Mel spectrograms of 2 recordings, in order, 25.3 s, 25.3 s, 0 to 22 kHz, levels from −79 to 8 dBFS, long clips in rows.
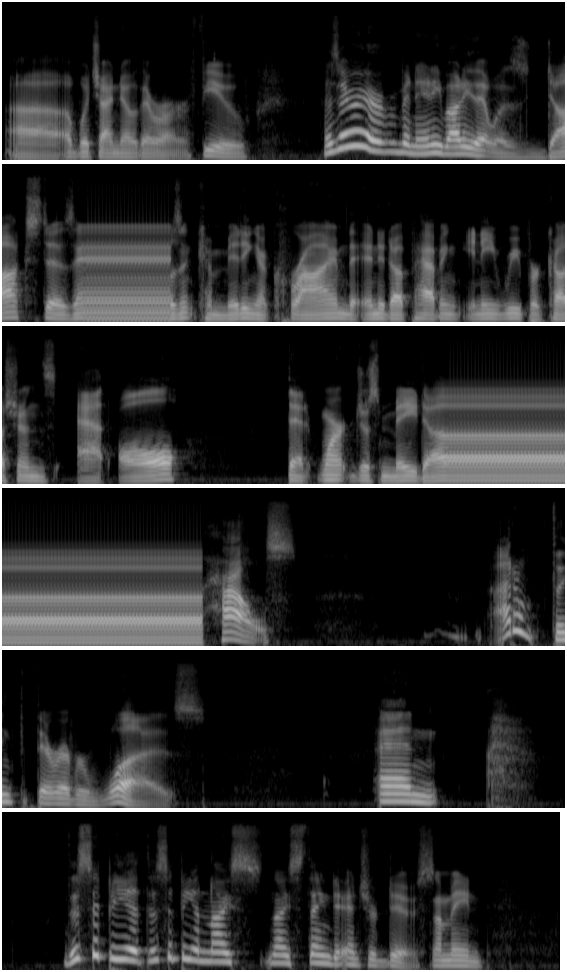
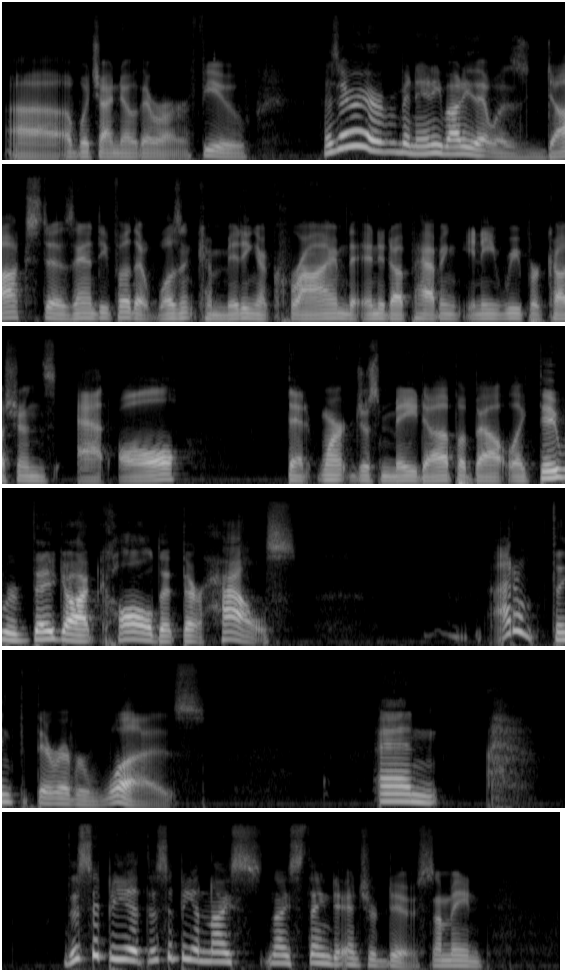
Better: second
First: audio freezing; at 5 s for 0.5 s and at 12 s for 2.5 s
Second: none

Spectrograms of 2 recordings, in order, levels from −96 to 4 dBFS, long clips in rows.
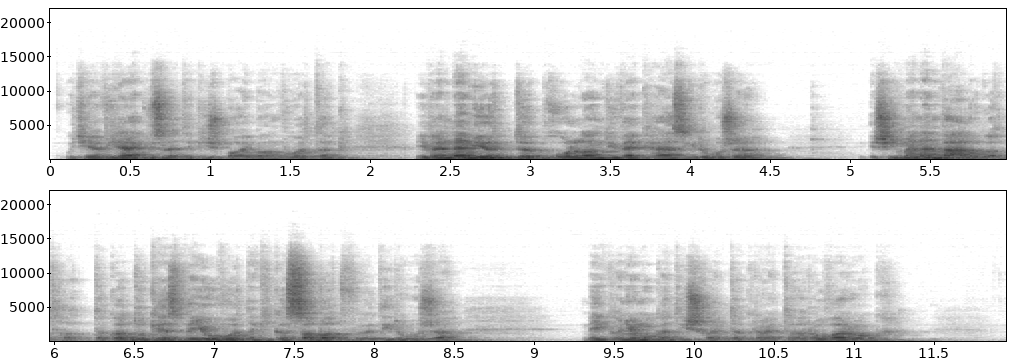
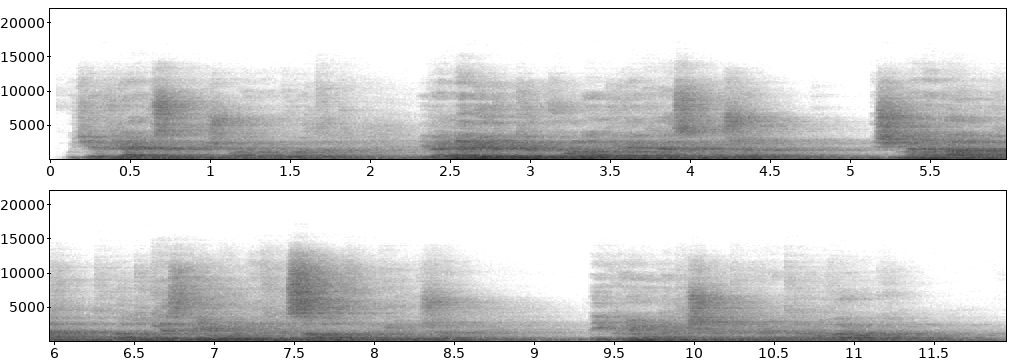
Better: first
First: room echo; slight; dies away in 0.5 s // off-mic speech; far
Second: room echo; strong; dies away in 3 s // off-mic speech; far

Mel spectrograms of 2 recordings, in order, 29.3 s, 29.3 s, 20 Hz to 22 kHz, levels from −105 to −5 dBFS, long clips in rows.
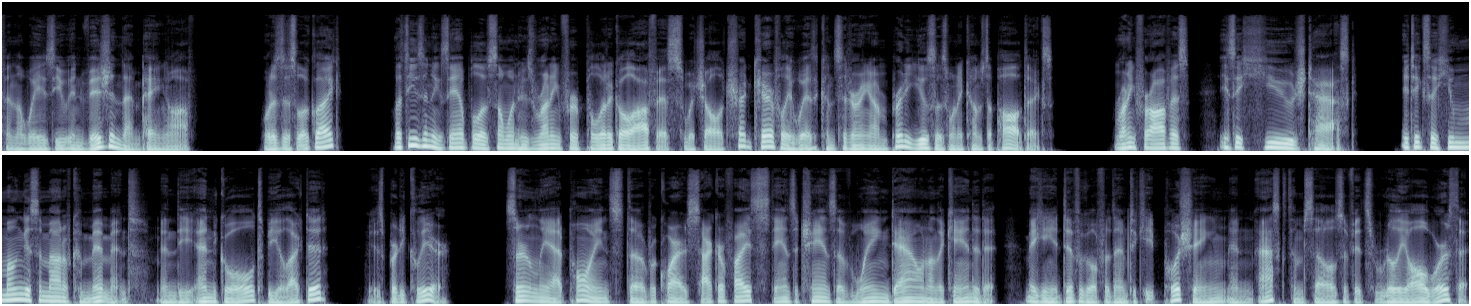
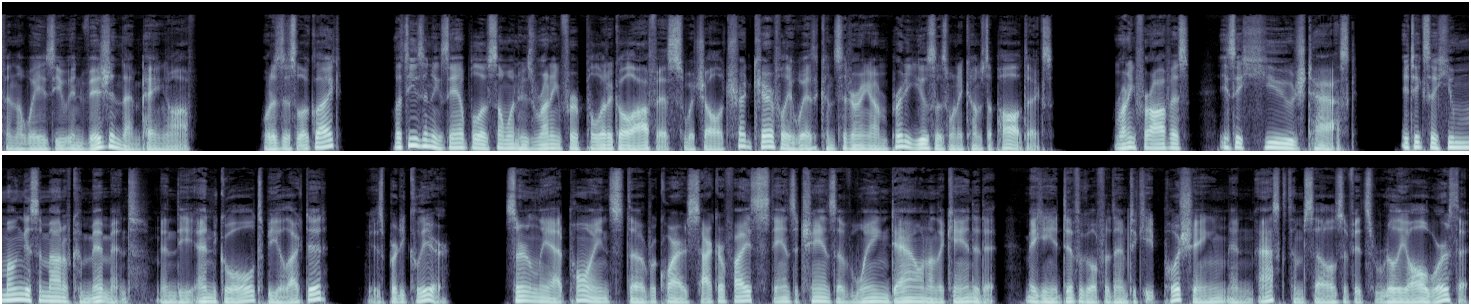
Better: second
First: muffled; slightly; fading above 3.5 kHz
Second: none

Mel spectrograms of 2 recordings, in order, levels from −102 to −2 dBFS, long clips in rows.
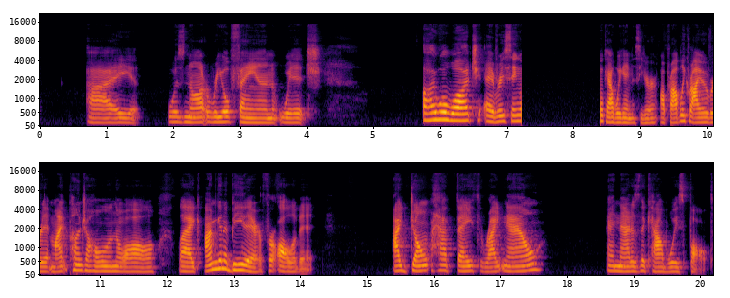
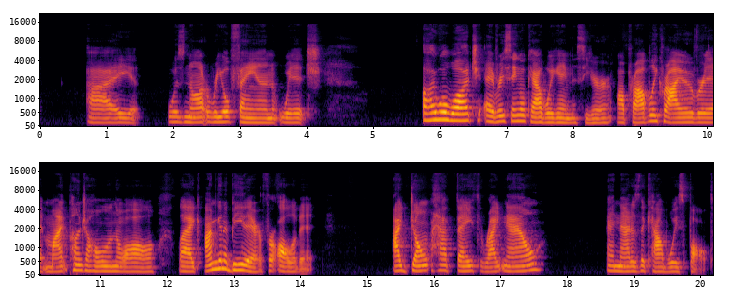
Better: second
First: audio freezing; at 7 s for 1 s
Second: none

